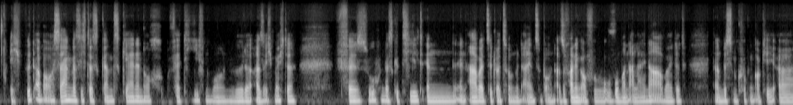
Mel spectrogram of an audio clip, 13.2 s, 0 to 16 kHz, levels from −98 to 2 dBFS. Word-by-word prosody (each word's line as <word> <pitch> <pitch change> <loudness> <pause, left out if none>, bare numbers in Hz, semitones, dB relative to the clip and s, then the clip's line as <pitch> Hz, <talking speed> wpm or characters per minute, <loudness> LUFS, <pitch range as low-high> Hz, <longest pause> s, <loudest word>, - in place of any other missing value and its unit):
ich - - -6
würde 125 +1 +1
aber 130 - +3
auch 120 - 0
sagen, 115 +3 +5
dass 115 - +2
ich 115 - -3
das - - 0
ganz 105 +1 -1
gerne 110 0 +2
noch 105 0 -4
vertiefen 110 +2 -6
wollen 100 0 -3
würde. 105 -1 +1
Also, 90 +3 +3
ich - - -6
möchte 110 -3 +1 0.7
versuchen, 105 - +1
das 110 -2 0
gezielt 115 +4 -1
in 100 -1 +1
in 110 -1 -1
Arbeitssituationen 100 -1 +3
mit 95 +2 -3
einzubauen. 95 0 -2
Also, 95 0 -1
vor - - -11
allen 95 - +6
Dingen 95 0 +4
auch, 90 +1 +1
wo 100 +1 -3
wo 95 - +2
man 95 0 0
alleine 100 +3 +1
arbeitet, 100 -1 0 0.4
dann 95 - -1
bisschen 100 +1 -1
gucken 100 +1 -8
okay, 95 +3 -3
äh, 90 -1 0
100 Hz, 180 wpm, -26 LUFS, 95-110 Hz, 0.7 s, allen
